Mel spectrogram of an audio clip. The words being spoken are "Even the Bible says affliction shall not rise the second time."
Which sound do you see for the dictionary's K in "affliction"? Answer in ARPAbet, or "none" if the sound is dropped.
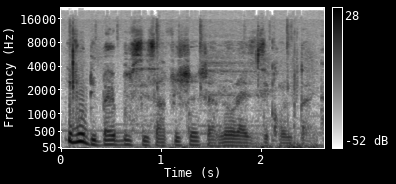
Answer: none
